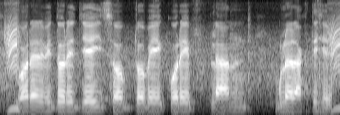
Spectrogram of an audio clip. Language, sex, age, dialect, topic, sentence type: Bengali, male, 18-24, Western, agriculture, statement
